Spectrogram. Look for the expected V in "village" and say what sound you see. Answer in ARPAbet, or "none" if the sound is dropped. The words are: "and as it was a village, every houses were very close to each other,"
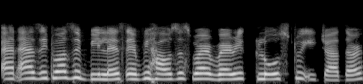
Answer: B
